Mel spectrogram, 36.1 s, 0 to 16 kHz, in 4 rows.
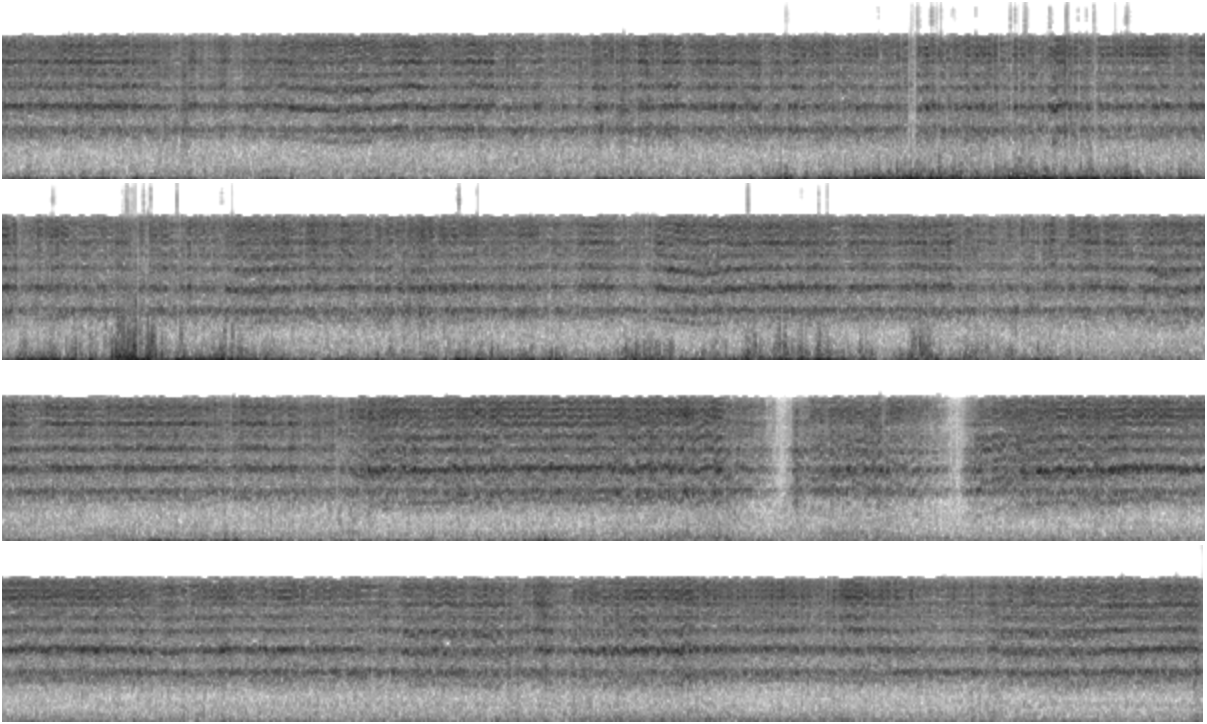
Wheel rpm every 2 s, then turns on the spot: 240, 230, 230, 230, 230, 230, 230, 230, 230, 230, 220, 180, 100, 210, 230, 220, 230, 220.
none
